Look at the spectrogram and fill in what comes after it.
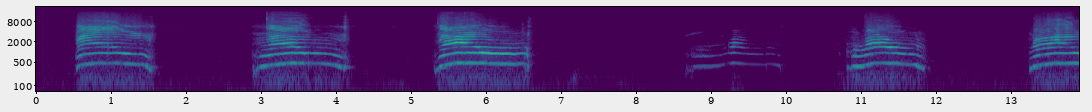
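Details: Cat giving a run of short arched meows roughly every two to three seconds, with one softer, fainter meow in the middle; cat noises used to rile up dogs.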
